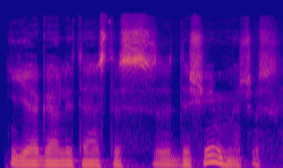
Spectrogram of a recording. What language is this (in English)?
Lithuanian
